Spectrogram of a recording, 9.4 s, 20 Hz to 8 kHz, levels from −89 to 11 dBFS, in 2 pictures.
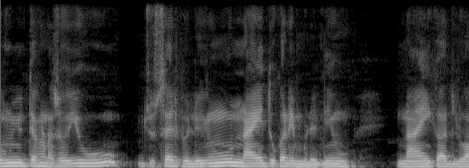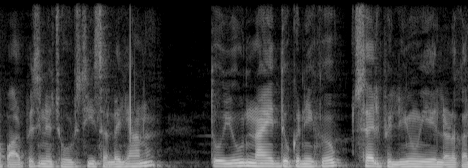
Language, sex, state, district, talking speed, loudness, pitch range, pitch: Garhwali, female, Uttarakhand, Tehri Garhwal, 200 wpm, -19 LUFS, 115-140 Hz, 125 Hz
